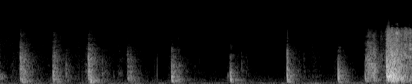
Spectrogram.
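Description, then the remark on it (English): The door of the Kilgrew gang's cabin as the Lone Ranger dismounts and walks in one morning: a run of about nine evenly spaced, heavy wooden thuds, ending in a louder, longer clatter. No voices. “He reined up at the door. Ready, Silver? Dismounted and walked in.”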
